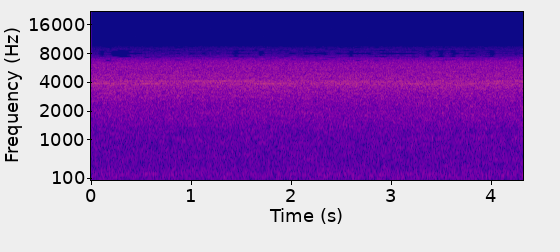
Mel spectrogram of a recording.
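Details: Steady broadband rushing noise, like wind or distant water, fills the recording with no animal calls heard.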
